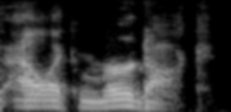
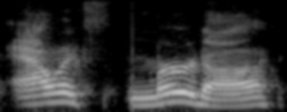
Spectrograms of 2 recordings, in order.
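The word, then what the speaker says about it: Alex Murdaugh: and his name is Alec Murdock his name that's not his name his name is Alex Murdoch it's very clear to see and to spell and to pronounce and the people that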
